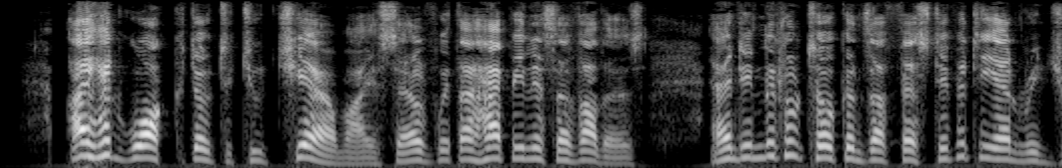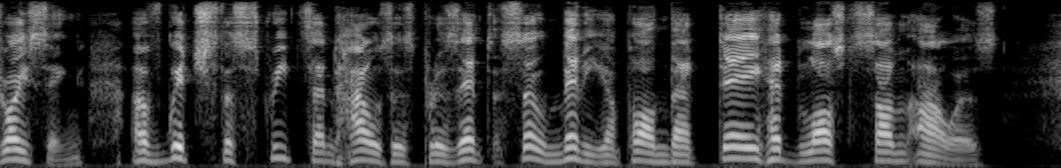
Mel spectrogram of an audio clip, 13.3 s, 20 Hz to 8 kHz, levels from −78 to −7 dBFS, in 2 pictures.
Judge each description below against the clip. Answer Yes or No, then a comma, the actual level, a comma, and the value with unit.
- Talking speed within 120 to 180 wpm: Yes, average, 165 wpm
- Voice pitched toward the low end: No, medium, 165 Hz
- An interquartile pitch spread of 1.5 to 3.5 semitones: No, wide, 5.5 semitones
